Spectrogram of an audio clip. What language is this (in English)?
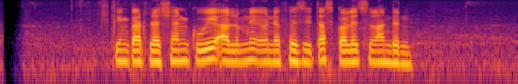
Javanese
